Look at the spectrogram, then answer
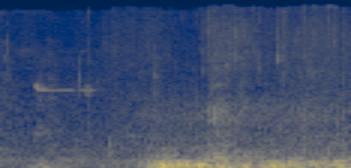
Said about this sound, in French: Bah, tout le monde est prêt, je lance les moteurs.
